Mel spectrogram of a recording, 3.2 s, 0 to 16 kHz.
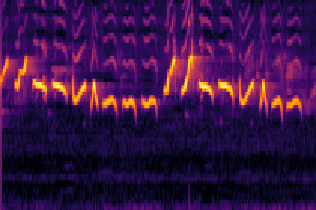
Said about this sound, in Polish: Pojedyncza zwrotka piosenki Piecuszka trwa około 3 sekund. Złożona jest z kilku sekwencji jednakowych sylab.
